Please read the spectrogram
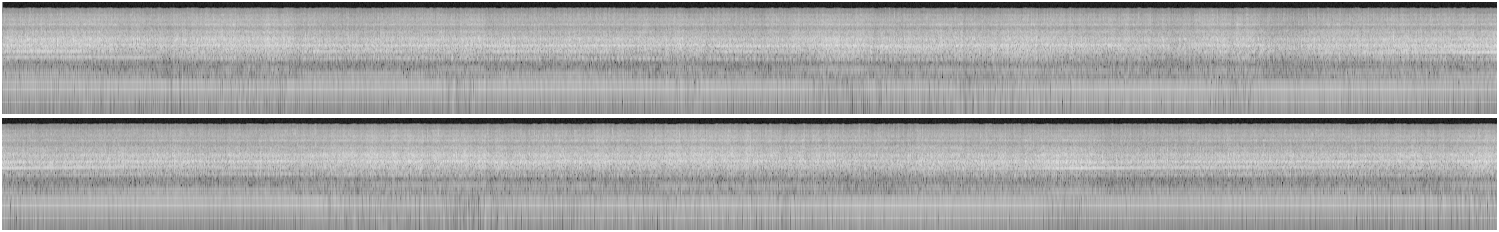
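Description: Vehicle engine running at steady motorway cruising speed, a droning note that dips and rises slightly a few times, over constant road and wind noise.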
